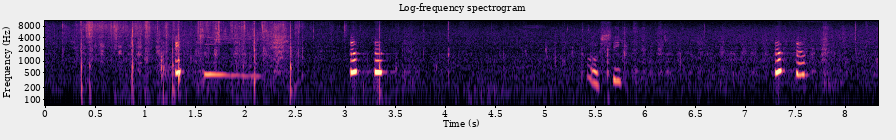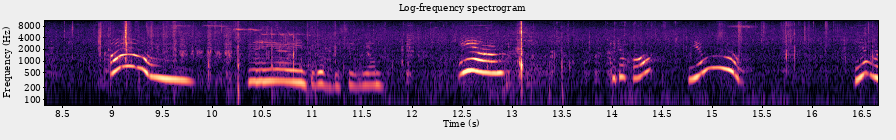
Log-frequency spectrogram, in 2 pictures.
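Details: Two white Samoyed dogs out on a walk with their owner. Arched, whining calls rise and fall, some short and some drawn out, in clusters over the second half, between a woman's Swedish speech and panting.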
